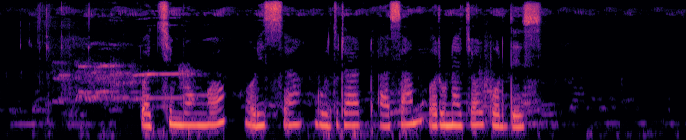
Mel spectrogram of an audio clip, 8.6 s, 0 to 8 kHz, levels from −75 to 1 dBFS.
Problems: none marked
